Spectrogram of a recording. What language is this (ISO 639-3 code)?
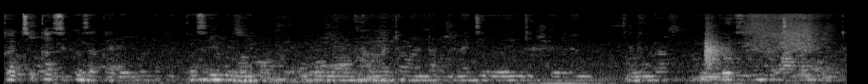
swa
